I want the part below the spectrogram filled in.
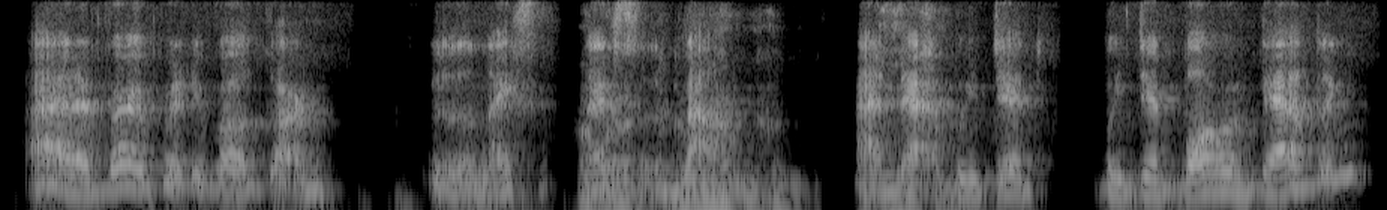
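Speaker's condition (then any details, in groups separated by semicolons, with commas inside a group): Multiple system atrophy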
